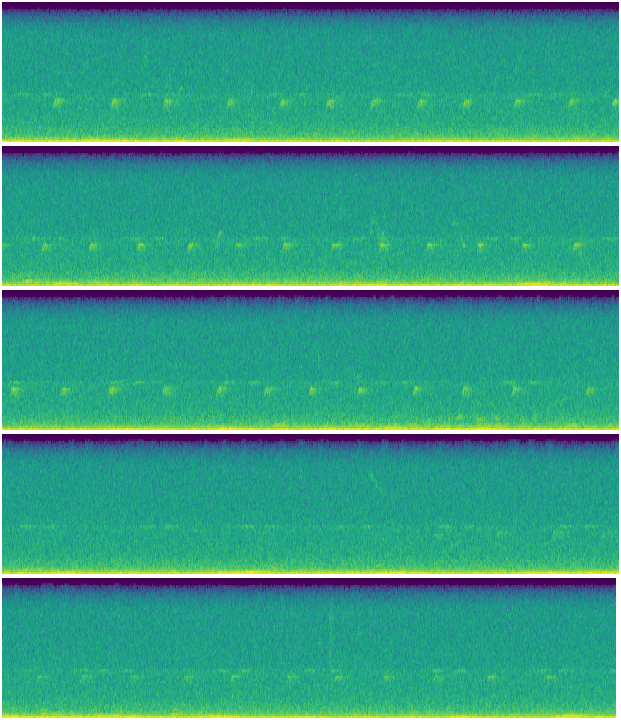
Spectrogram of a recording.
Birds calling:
White-tipped Dove (Leptotila verreauxi)
unidentified bird

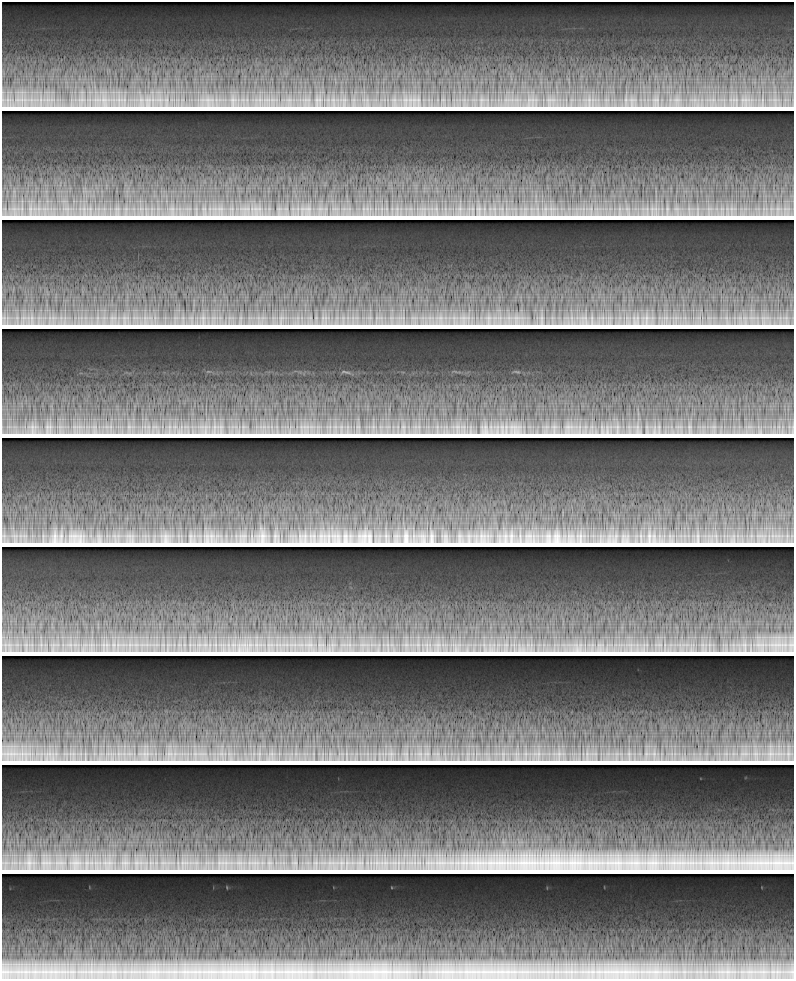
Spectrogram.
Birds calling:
American Crow (Corvus brachyrhynchos)
Eastern Wood-Pewee (Contopus virens)
unidentified bird

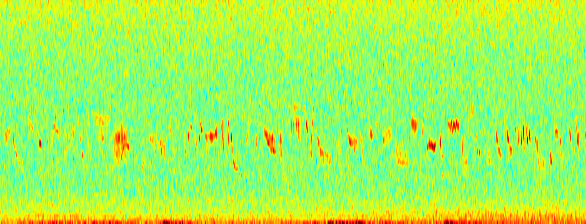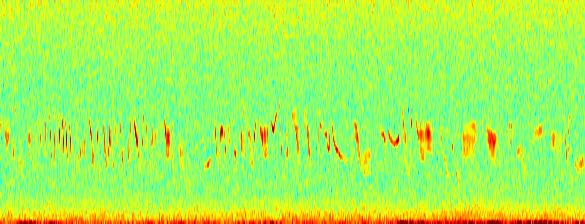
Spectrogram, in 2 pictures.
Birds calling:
Eurasian Skylark (Alauda arvensis)

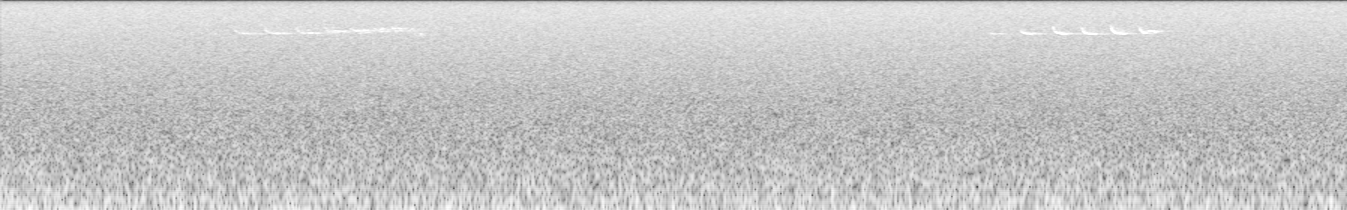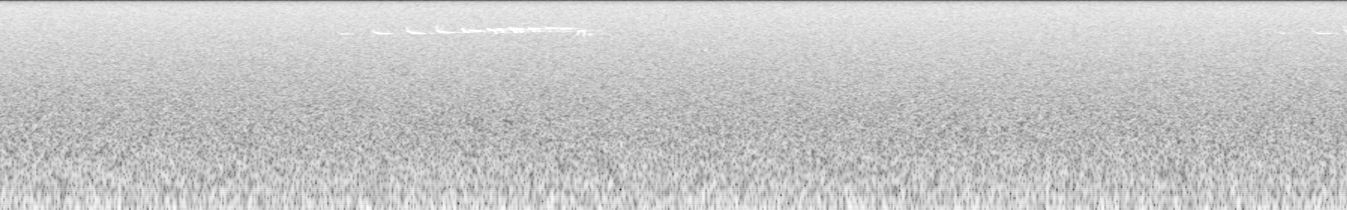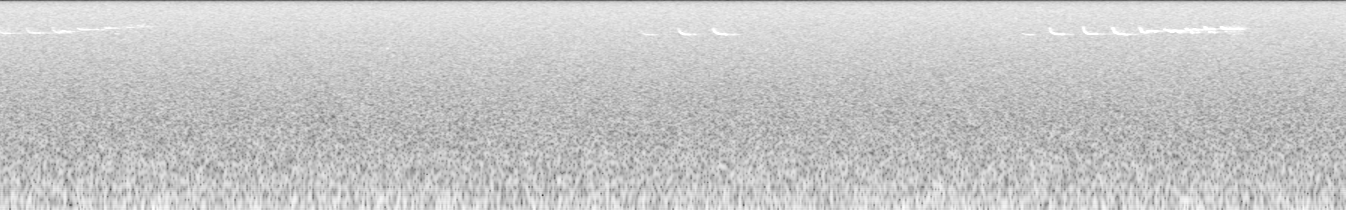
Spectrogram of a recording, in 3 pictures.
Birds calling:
Golden-crowned Kinglet (Regulus satrapa)

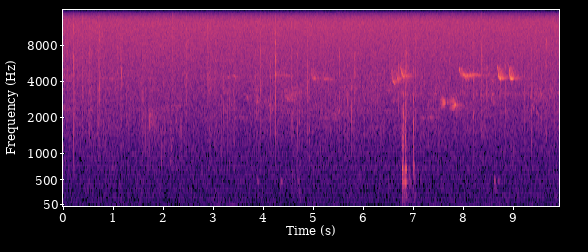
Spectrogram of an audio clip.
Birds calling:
Hawaii Akepa (Loxops coccineus)
Apapane (Himatione sanguinea)

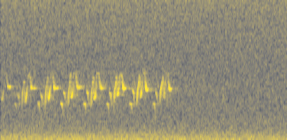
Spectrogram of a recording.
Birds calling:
Hawaii Amakihi (Chlorodrepanis virens)

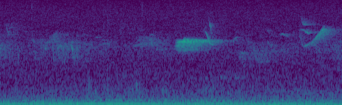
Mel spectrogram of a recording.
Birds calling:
Omao (Myadestes obscurus)
Apapane (Himatione sanguinea)
Iiwi (Drepanis coccinea)

